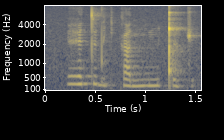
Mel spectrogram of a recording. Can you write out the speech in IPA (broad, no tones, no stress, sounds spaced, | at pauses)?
ɦ ɛ d t œ d a c k a d ɲ u m i ǃ ø c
